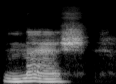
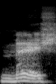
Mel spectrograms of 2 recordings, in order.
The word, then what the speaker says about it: Maisch: saw a color mesh of course i was pronouncing it wrong and thought it as mash and i heard an interview another interview and it was mesh and so i'm thinking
